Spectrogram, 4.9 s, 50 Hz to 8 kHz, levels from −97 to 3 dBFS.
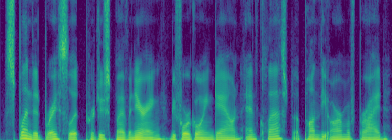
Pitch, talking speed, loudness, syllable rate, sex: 115 Hz, 185 wpm, -18 LUFS, 5.7 syllables/s, male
